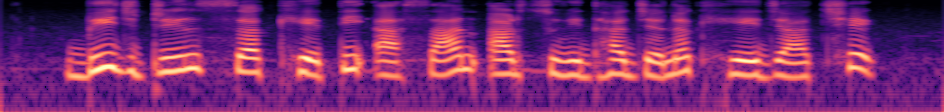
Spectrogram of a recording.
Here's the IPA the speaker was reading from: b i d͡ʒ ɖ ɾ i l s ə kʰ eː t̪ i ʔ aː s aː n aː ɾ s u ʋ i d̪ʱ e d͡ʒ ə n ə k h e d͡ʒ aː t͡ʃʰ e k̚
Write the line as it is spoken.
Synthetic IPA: b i d͡ʒ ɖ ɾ i l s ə kʰ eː t̪ i ʔ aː s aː n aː ɾ s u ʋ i d̪ʱ a d͡ʒ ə n ə k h e d͡ʒ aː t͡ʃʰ e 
